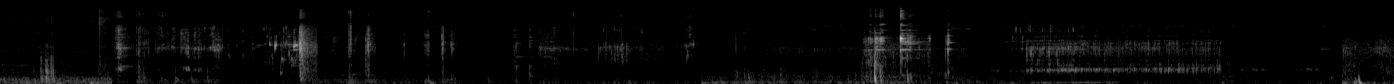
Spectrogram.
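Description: Water poured and dripping into a steel mug, then liquid poured into a glass, among scattered clicks and handling noises. The loudest moment is a sharp cluster of clicks about nine seconds in.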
